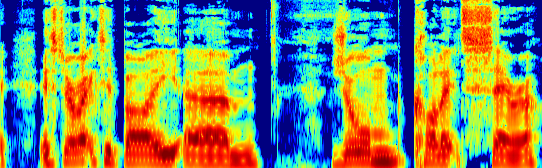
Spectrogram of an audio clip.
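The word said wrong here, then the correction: Jaume Collet-Serra: I've never known how to say his name, but Jaume Colette Serra.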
